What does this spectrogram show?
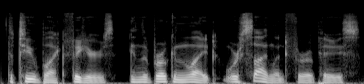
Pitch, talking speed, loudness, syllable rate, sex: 100 Hz, 215 wpm, -17 LUFS, 5.7 syllables/s, male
